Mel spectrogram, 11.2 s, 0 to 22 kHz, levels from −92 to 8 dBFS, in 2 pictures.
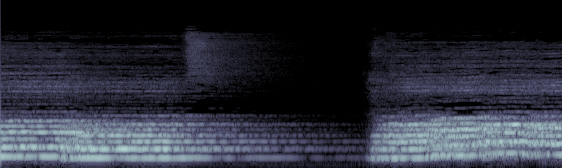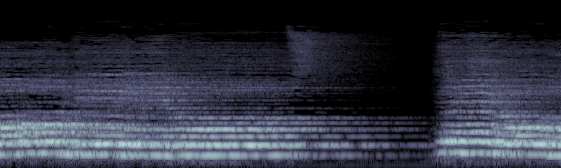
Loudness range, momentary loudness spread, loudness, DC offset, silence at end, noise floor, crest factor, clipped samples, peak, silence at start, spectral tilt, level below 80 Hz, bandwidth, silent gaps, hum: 6 LU; 13 LU; -22 LUFS; under 0.1%; 0 s; -60 dBFS; 14 dB; under 0.1%; -8 dBFS; 0 s; -8 dB/octave; -76 dBFS; 10.5 kHz; none; none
